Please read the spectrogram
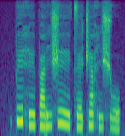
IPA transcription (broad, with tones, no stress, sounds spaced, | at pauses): p e˦ h e˨ p a˨ ɾ i˨ ʃ eː˦˨ t͡s ɛ˨ t͡ʃ ã˦ h i˨ ʃ o˨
